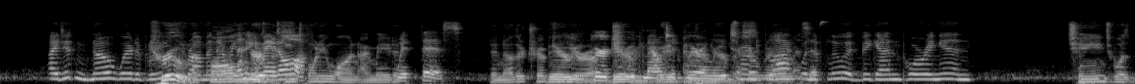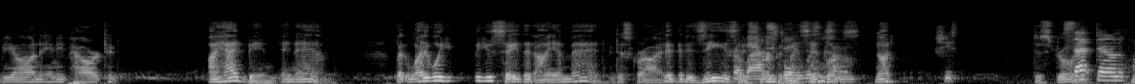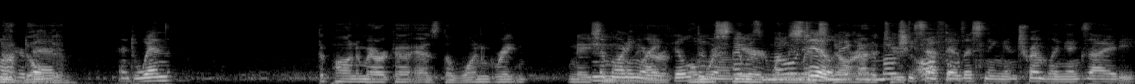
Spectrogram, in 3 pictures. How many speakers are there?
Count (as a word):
four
